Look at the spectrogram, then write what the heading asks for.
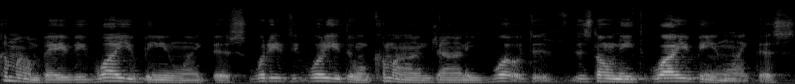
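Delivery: mocking, needling, taunting, coaxing pleading tone. Retelling what was said during an argument: imitating a taunting tone. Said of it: "And it was taunting".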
